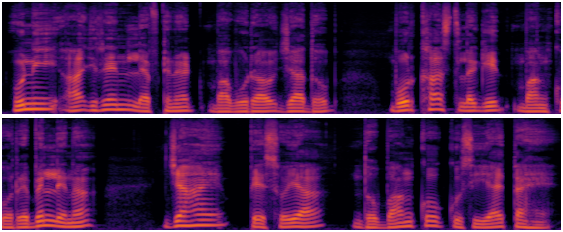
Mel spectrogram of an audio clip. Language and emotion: Santali, neutral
